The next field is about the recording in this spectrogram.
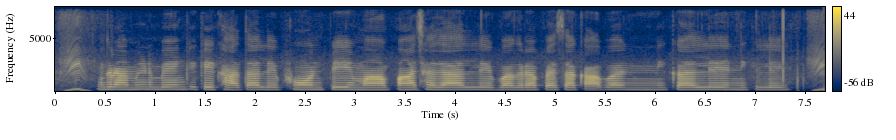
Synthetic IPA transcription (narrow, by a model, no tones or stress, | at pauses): ɡɾaːmiːɽbɛ̃ːŋkːekʰaːt̪alepʰoːnpemãpãːt͡ʃɦəd͡ʒaːɾlebəɡɾapɛːsaka̰ːbəɾnɪkəlenɪkle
